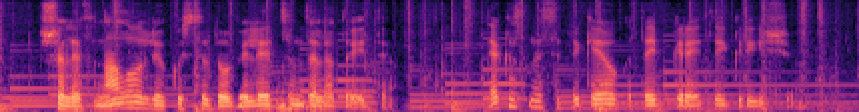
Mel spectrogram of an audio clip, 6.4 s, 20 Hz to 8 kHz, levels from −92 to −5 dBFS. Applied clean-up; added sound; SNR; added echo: none; Run + Guitar; 11 dB; none.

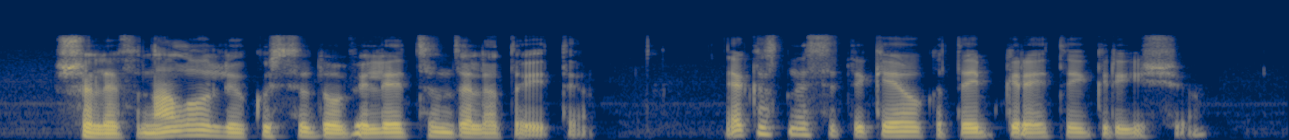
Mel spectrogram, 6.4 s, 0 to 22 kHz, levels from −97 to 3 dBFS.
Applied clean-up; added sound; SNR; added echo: none; none; none; none.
